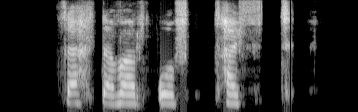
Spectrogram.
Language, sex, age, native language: Icelandic, male, 9, Icelandic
